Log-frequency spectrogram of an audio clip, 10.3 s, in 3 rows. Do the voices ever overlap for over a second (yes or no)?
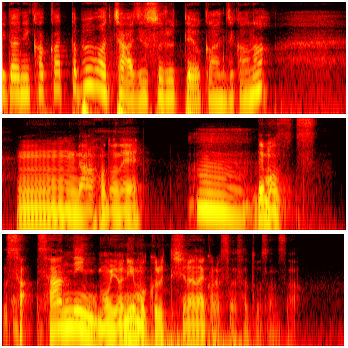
no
